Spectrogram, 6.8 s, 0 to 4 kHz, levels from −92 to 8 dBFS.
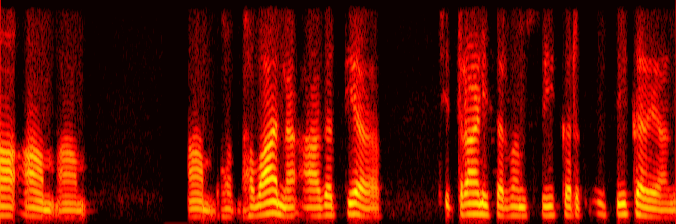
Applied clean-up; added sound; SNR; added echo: none; none; none; none.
